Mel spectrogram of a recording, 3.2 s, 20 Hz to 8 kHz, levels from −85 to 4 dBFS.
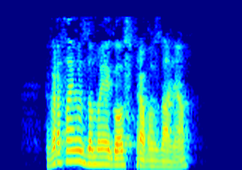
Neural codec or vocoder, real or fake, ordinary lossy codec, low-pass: none; real; MP3, 24 kbps; 7.2 kHz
